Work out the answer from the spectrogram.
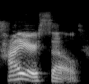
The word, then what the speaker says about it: Hier Self: a really powerful and awesome so it's actually pronounced hi yourself higher self okay is higher self even better can you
